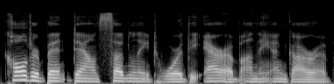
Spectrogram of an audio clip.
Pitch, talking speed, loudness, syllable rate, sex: 135 Hz, 180 wpm, -18 LUFS, 5.1 syllables/s, female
